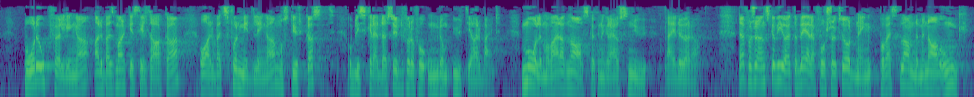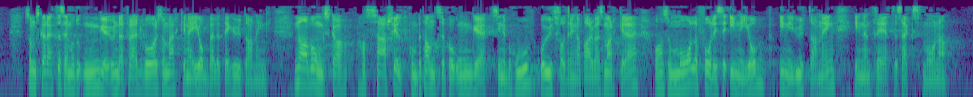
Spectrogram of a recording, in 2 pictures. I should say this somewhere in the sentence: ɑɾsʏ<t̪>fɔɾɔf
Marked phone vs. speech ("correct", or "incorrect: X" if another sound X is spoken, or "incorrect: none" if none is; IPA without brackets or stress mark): incorrect: d̪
